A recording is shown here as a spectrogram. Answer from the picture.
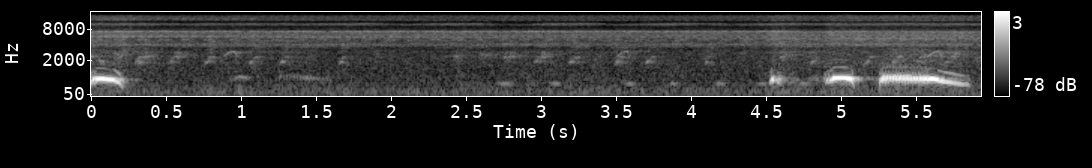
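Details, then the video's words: A spotted dove trained as a lure bird, calm on yard ground, makes a single hooked coo, a quiet gap with soft regular ticks, then a phrase of short notes ending in a long descending coo. "TEKUKUR AJARAN UDAH MULAI NYAMAN DI LAMAN"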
